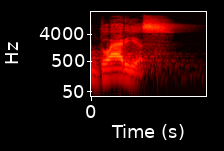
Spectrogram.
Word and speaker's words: gladius: Remember, it's called the gladius. Sounds like the word gladiator, right?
